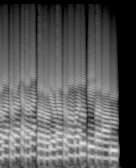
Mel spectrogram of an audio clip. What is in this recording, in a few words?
medium clear jolly, voice archetypes, gravel; voxel audio preview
